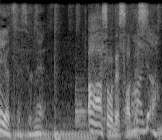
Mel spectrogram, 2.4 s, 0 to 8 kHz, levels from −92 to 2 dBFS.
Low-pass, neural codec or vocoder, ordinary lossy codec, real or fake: 7.2 kHz; none; none; real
